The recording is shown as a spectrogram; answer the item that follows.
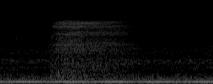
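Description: A person breathing out through the nose once, a soft rush lasting about a second, heard over a steady low hum.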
